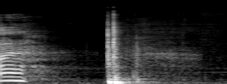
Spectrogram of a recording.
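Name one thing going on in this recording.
A wooden cupboard door knocks shut.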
